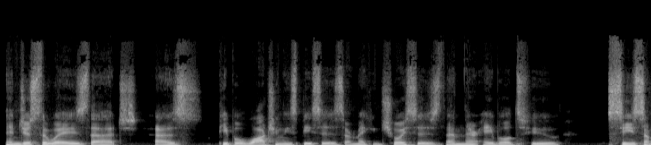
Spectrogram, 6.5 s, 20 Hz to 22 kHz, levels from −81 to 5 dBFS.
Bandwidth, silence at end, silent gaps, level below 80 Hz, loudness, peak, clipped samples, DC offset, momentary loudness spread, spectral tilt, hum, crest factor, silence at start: 16.5 kHz; 0 s; none; -60 dBFS; -22 LUFS; -6 dBFS; under 0.1%; under 0.1%; 8 LU; -4.5 dB/octave; none; 16 dB; 0.05 s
